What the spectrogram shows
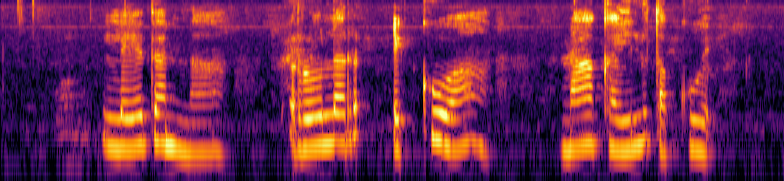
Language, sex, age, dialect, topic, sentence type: Telugu, female, 18-24, Southern, agriculture, statement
